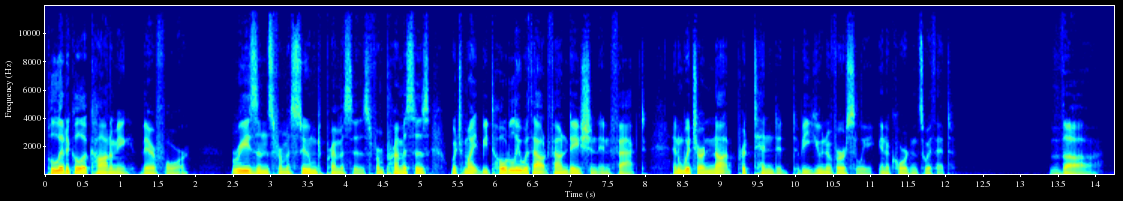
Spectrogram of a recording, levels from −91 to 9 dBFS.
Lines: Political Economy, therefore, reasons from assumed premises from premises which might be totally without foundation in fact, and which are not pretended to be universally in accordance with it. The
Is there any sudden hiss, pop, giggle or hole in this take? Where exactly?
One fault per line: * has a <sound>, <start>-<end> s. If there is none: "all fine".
all fine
